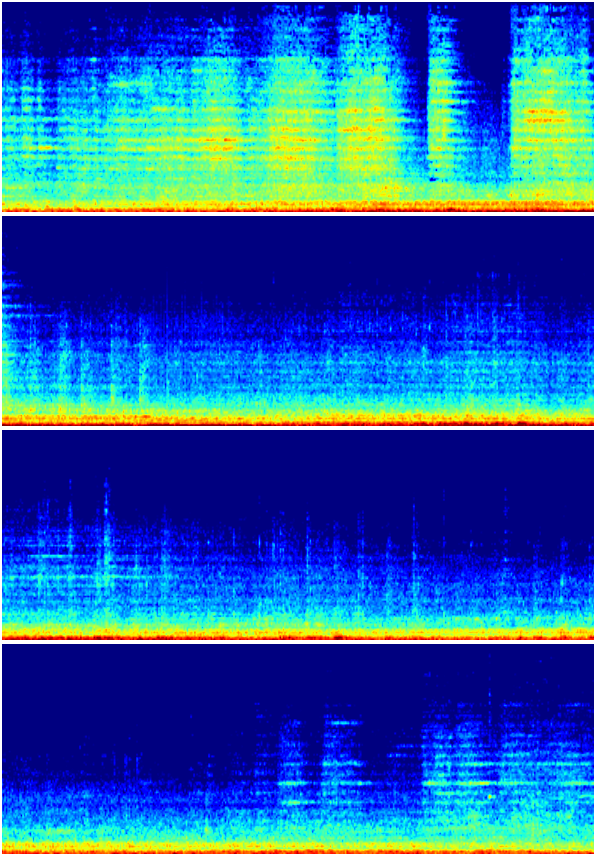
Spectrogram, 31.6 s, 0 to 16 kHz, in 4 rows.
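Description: A Colas Rail Freight Class 60 diesel locomotive passing: a deep engine rumble grows louder as it comes close, peaks about ten seconds in, then slowly fades as it moves away. High-pitched wheel squeal rings out over the first eight seconds or so.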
